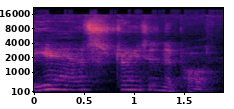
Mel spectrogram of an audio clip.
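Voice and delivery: imitating her prying question. Mimicking the woman fishing for information from Paul, high and slow. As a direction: stretch it out high and sing-song, faking curiosity.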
